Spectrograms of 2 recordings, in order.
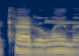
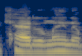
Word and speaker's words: Carolina: When I say Catalina, it's spelled like Carolina, like North Carolina.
